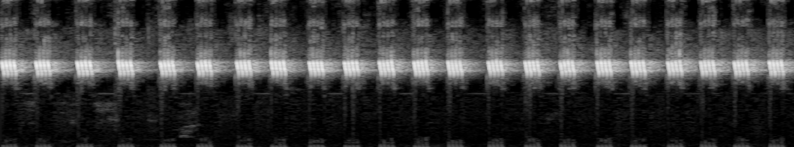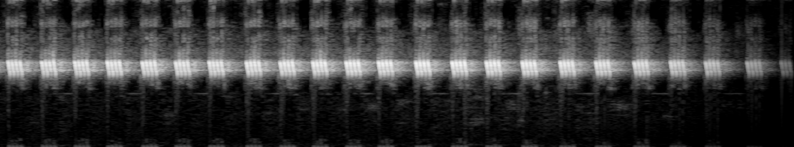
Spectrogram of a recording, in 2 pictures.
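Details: Cricket from nature, recorded as a tutor sound for training songbirds, sings a bright, high metallic trill of evenly spaced pulses, roughly four each second, continuing steadily before stopping abruptly near the end; background otherwise silent.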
